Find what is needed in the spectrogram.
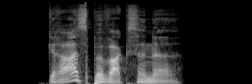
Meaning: inflection of grasbewachsen: 1. strong/mixed nominative/accusative feminine singular 2. strong nominative/accusative plural 3. weak nominative all-gender singular
- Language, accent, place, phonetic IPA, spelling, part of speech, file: German, Germany, Berlin, [ˈɡʁaːsbəˌvaksənə], grasbewachsene, adjective, De-grasbewachsene.ogg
